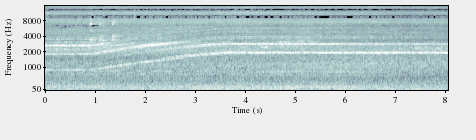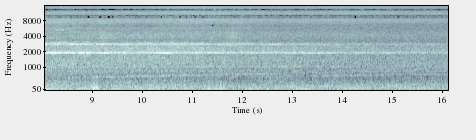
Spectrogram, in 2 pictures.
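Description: Metro-North electric train pulling away: a steady motor whine that climbs in pitch for about two seconds, then holds, over a low rumble of wheels and running gear that slowly fades. A single knock comes about nine seconds in.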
